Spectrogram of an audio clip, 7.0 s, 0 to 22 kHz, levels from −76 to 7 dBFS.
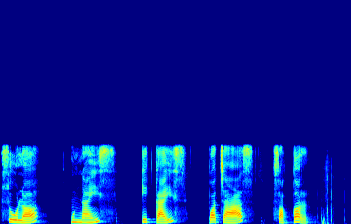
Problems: none marked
